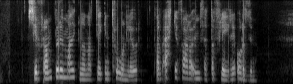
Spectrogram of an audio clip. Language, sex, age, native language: Icelandic, female, 20-29, Icelandic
